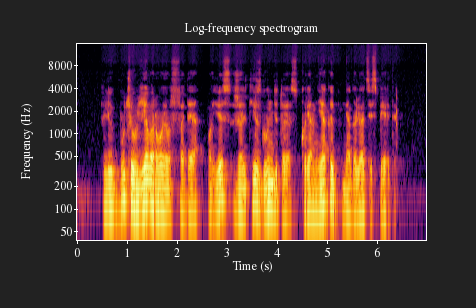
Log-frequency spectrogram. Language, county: Lithuanian, Kaunas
